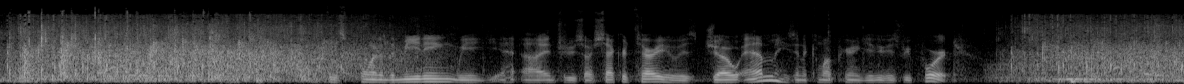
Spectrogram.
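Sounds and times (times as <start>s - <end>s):
audience applause: 0.0s - 4.2s, 9.9s - 11.8s
speech: 3.6s - 10.8s.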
